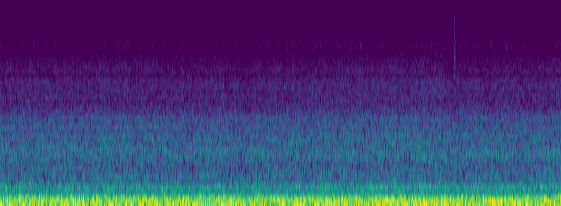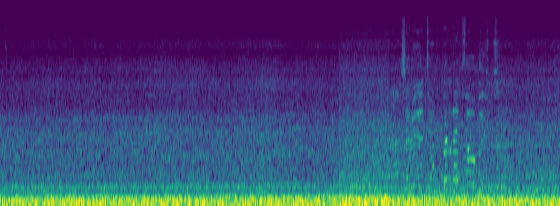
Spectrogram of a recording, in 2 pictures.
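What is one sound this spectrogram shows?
A car's engine and tyres rumble steadily on the road from inside.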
